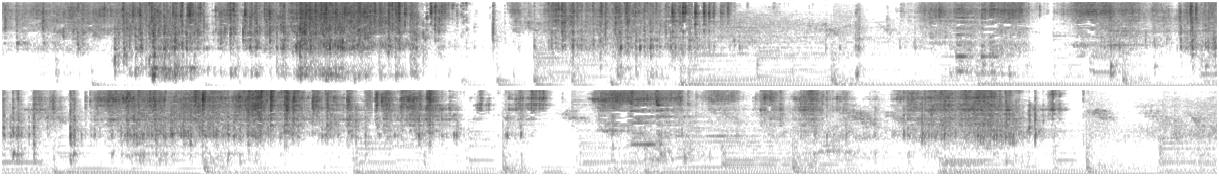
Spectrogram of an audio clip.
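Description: LECA clay pebbles poured from a stainless steel bowl into a plastic orchid pot: an even rushing noise in three spells, the first and loudest near the start. Background music with a steady bass line comes in about three seconds in and runs under it.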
